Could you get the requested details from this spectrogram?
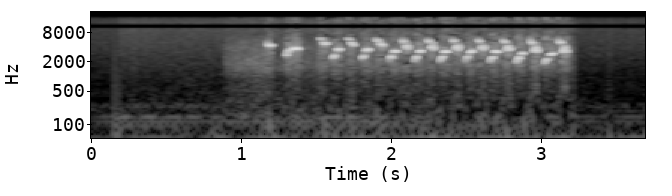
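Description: A European goldfinch sings a fast, tinkling run of liquid twitters and bright chips, about two seconds of rapid high notes over a faint low hum.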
